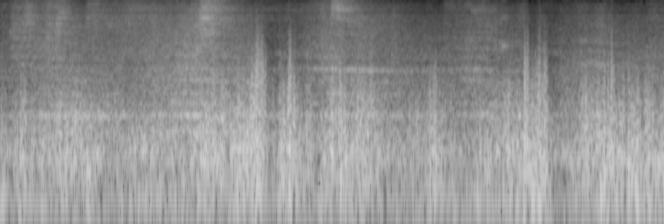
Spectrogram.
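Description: BNSF double-stack intermodal freight train passing close at speed: a steady loud rumble of well cars rolling by, with sharp wheel clacks at uneven intervals and a faint, thin wheel squeal held underneath.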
